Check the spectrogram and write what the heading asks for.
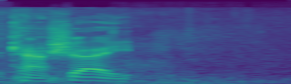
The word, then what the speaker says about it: cachet: a little uh extra cachet or VSM I think it's pronounced cash excuse me I've got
